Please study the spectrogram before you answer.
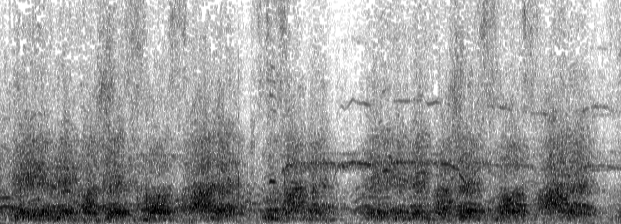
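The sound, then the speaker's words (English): Protesters in Berlin chant "Everyone against fascism" as a crowd of many voices, repeating the slogan in steady rhythmic bursts that rise and fall evenly through the whole stretch. “The sound of protesters in Berlin last night chanting "Everyone against fascism."”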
